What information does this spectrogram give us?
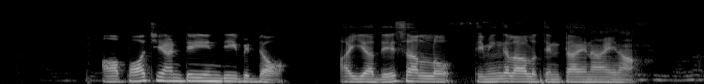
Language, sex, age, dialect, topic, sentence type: Telugu, male, 41-45, Southern, agriculture, statement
